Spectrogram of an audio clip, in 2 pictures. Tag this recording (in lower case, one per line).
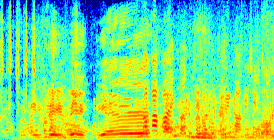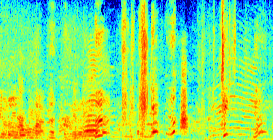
speech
